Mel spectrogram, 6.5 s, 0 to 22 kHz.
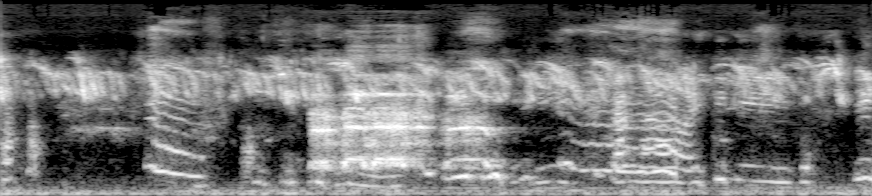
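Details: A rescued 5-month-old male baby monkey, missing one foot from a trap injury, gives loud, harmonic, whiny cries that rise and fall in pitch in uneven bursts while waiting to be fed.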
